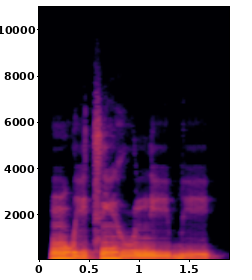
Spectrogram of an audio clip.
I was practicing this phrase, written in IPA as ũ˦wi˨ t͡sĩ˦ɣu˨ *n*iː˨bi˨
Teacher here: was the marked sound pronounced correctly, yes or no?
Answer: yes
